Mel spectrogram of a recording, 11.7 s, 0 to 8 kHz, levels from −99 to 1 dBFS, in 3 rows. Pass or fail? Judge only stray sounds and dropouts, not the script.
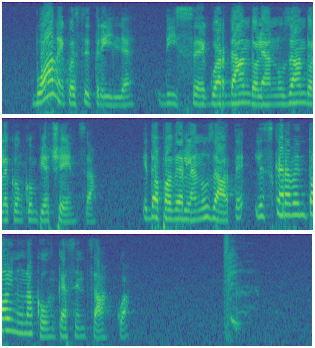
fail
